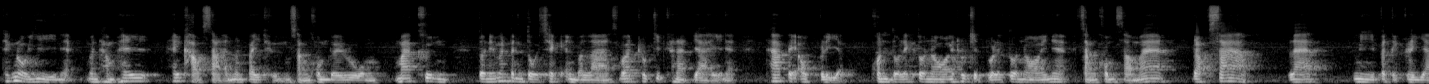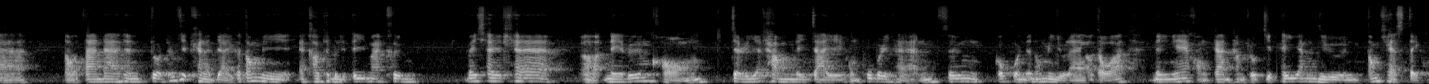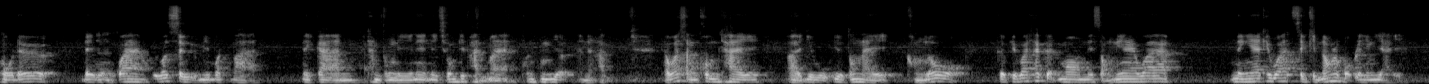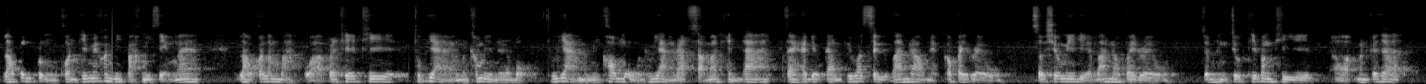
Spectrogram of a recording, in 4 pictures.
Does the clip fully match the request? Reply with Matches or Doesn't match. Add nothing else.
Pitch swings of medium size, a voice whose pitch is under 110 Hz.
Doesn't match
